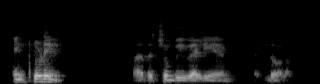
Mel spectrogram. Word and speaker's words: Dolam: Dolam, it is not Doklam actually. Doklam is the term which was used by the media and caught on. It's Dolam, pronounced Dolam in Bhutanese.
